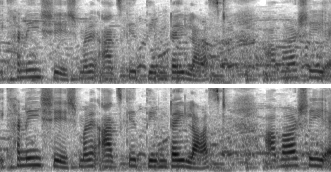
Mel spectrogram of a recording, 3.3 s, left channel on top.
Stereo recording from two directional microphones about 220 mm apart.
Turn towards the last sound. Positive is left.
turn(degrees=-15)  # may be behind; listen again after turning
